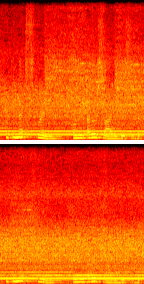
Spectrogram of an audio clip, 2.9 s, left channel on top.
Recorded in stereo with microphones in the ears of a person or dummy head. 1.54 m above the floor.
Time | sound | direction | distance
0.1 | a woman speaking | 50° left (ahead or behind) | 0.9 m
